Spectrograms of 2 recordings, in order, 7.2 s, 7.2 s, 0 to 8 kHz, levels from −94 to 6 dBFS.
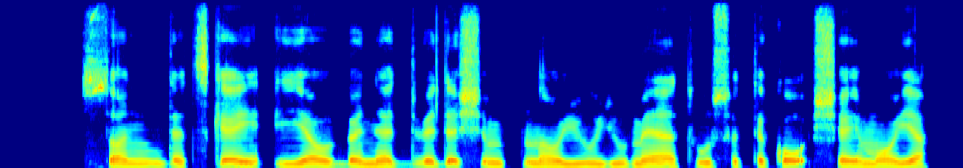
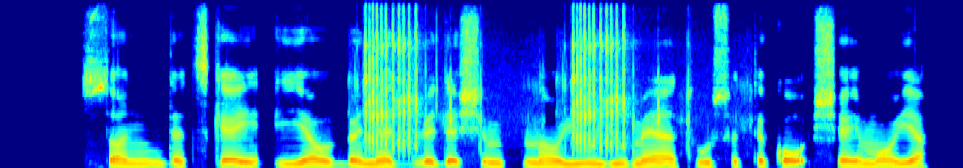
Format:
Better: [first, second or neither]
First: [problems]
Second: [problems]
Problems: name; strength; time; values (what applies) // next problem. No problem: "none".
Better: first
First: none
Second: background sound (Ratchet, pawl / Tools); 8 dB below the speech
